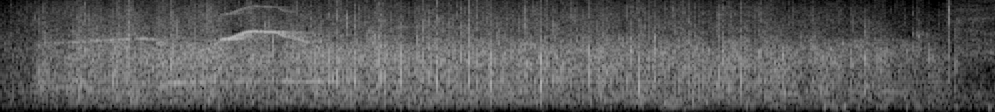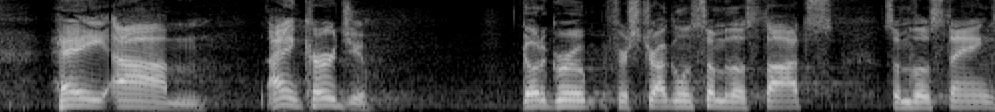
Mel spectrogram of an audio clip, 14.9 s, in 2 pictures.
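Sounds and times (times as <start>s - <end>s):
audience applause: 0.0s - 7.2s
faint cheer or whistle: 0.2s - 2.8s
speech: 7.9s - 10.4s, 11.4s - 14.9s.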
